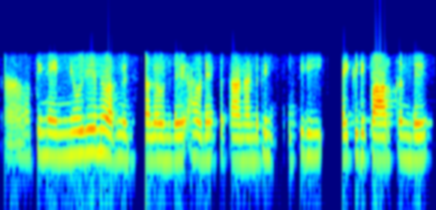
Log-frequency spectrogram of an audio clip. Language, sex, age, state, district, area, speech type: Malayalam, female, 18-30, Kerala, Wayanad, rural, conversation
